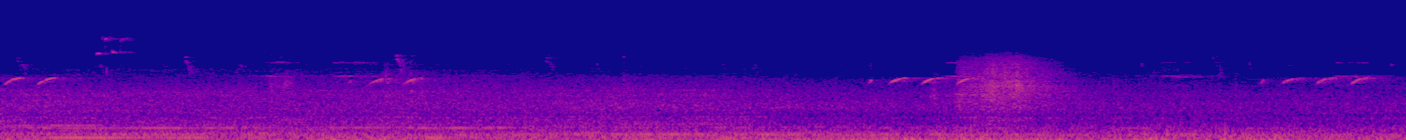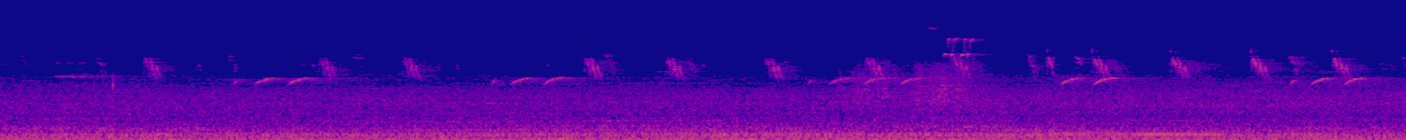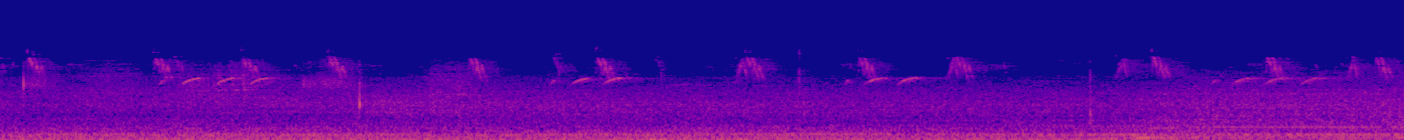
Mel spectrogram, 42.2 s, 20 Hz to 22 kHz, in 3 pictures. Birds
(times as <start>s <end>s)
8.6s 38.4s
